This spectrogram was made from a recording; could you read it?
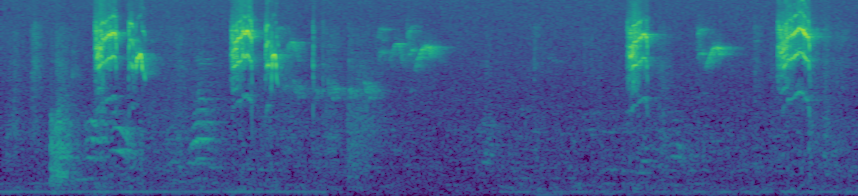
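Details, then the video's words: Kolibri ninja sunbird in a cage, used as a lure for a stressed bird: clusters of sharp, harsh high chips in short bursts separated by pauses, with faint background noise and low hum. "Terapi pancingan konin gacor full isian mengatasi burung stress"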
